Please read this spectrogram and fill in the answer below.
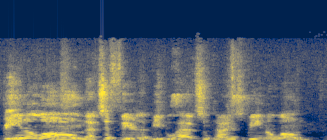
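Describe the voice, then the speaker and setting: A man's voice: fairly high pitch, expressive, brisk, fairly bright tone. A man in his thirties preaching to young people in a folksy, chatty way, full of fillers and restarts. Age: 30s. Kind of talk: youth sermon with audience questions. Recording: echoey room, mic far off, faint hiss.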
